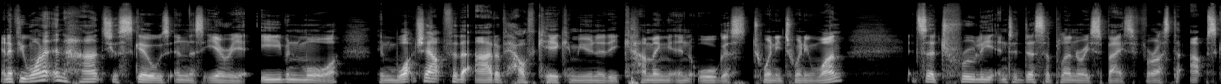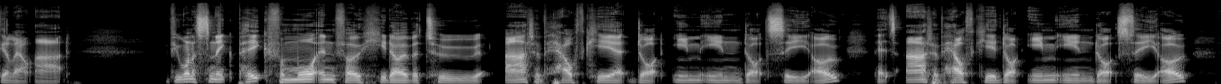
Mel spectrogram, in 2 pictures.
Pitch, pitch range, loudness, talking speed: 100 Hz, 95-115 Hz, -19 LUFS, 130 wpm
